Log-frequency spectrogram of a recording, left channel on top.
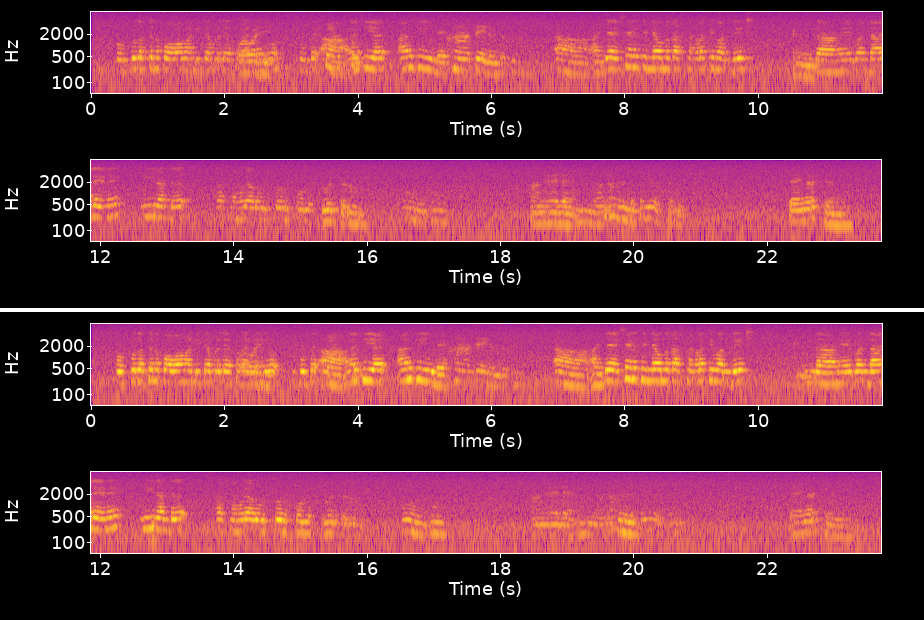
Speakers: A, on the right (about 70°); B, on the left (about 65°).
A: പുതൊക്കൊന്ന് പോവാ വേണ്ടി ഞമ്മള് ലേശം എണ്ണ
B: വേണ്ടീട്ട്
A: അയ്ല് ഒ ഴിച്ചിട്ട് ആ
B: വറക്കും
A: അങ്ങനെ ചെയ്യ അങ്ങനെ ചെയ്യൂല്ലേ
B: ആഹ് ചെയ്യലുണ്ട് ഉം
A: ആ അയിന്റേഷാണ് പിന്നെ ഒന്ന് കഷണങ്ങളൊക്കെ വന്ത്
B: ഉം
A: എന്താണ് വ നാല് ദേ ഈ രണ്ട് പ്രശ്നങ്ങളേ ആള് വി കൊടുക്കൊള്ളൂ
B: വീട്ട് ആഹ്
A: ഉം ഉം
B: അങ്ങനെയല്ലേ ഞാനും അങ്ങനെയൊക്കെ
A: ഉം
B: തന്നെ വെക്കണ് തേങ്ങരക്കലുണ്ടോ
